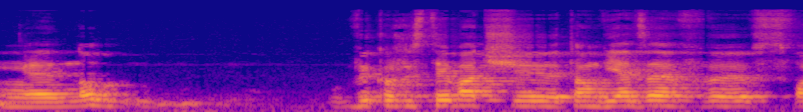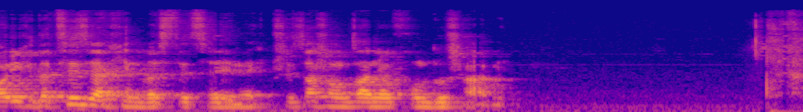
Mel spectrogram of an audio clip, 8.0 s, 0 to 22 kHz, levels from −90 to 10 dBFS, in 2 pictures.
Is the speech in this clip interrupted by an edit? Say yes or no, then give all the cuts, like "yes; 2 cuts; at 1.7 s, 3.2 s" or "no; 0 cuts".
no; 0 cuts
